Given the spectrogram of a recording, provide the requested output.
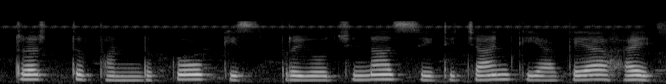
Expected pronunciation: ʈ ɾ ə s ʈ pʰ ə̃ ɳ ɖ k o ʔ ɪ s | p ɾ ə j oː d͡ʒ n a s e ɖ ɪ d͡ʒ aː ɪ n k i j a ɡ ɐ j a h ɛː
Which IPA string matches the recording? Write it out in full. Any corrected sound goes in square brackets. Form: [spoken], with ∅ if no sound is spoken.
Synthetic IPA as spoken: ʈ ɾ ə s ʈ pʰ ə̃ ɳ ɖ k o [k] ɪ s | p ɾ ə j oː d͡ʒ n a s e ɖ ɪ d͡ʒ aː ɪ n k i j a ɡ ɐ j a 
